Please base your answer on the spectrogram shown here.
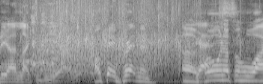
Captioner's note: audience applauding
